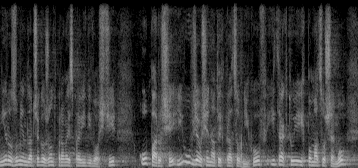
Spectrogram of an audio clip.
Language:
Polish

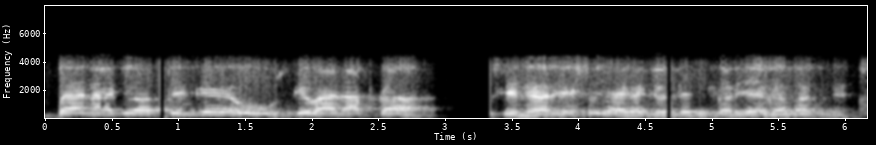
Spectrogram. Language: Hindi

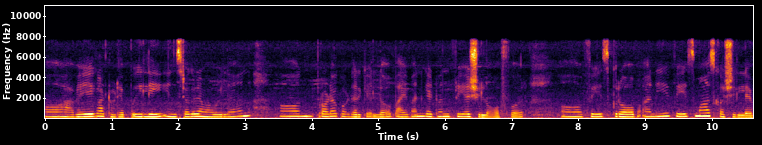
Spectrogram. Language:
Konkani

